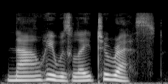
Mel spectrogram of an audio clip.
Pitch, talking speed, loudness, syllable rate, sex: 190 Hz, 215 wpm, -14 LUFS, 3.9 syllables/s, female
